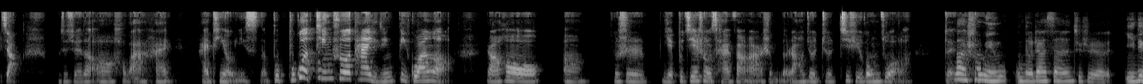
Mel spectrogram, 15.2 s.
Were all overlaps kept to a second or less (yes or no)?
yes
